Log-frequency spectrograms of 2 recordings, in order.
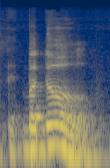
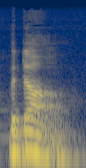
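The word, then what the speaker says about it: בדל: The word there, and for those of you who know Hebrew can probably pronounce this root better than I can, but it's Badal. Badal.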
